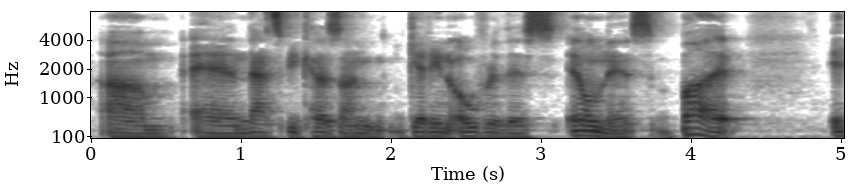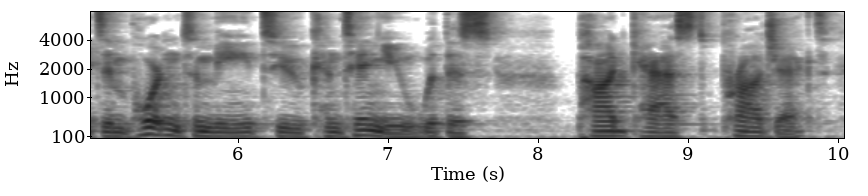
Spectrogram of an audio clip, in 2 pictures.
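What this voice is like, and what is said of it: Voice sounds slightly sick. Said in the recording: “I'm sure you can tell my voice sounds a little different than normal”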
